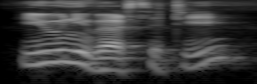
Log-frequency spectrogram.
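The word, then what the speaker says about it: university: reads in আ ইউনিভার্সিটি ইউনিভার্সিটি অর্থ বিশ্ববিদ্যালয় ইউনিভার্সিটি এর প্রথম অক্ষর ইউ ভাওয়েল এখানে ইউ এর উচ্চারণ ইউ এর মতন হয়েছে শব্দের প্রথমে ইউ থাকলে এবং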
